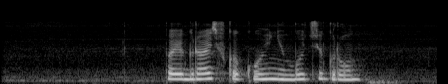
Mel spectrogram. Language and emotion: Russian, sad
